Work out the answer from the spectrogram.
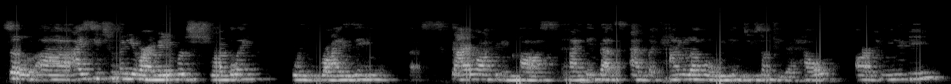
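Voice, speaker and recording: A woman's voice: mid-range voice, fairly even intonation, normal speed, a little mellow, slight background noise. A woman from Puerto Rico whose first language is Spanish, giving an earnest campaign speech and checking in with the crowd. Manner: earnest, appeals to the crowd with tag questions. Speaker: political candidate. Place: community meeting room. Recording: roomy, distant and dull room recording.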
